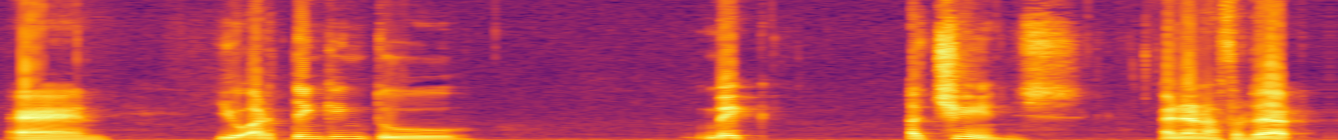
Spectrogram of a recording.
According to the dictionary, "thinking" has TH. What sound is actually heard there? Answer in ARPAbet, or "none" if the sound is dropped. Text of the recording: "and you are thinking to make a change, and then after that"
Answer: T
